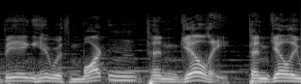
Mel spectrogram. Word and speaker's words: Pengelly: Pengelly with a hard G.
